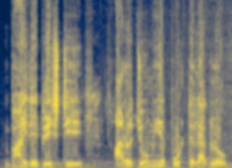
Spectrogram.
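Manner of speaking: plain reading voice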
